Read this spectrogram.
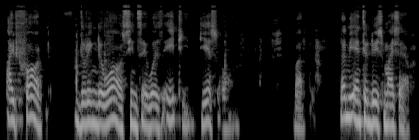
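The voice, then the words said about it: French-accented English. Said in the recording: “I go back to the French accent, somebody may not understand my English”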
